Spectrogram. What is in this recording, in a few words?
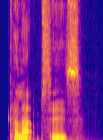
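"collapses", British English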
